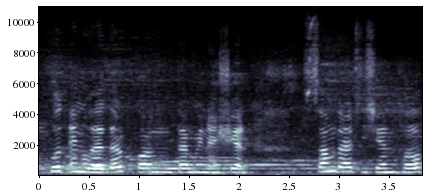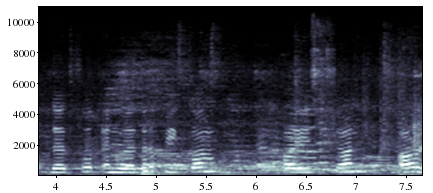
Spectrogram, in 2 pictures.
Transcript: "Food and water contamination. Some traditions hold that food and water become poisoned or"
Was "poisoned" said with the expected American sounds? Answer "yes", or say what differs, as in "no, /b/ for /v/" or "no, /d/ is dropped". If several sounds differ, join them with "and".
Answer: no, /d/ is dropped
